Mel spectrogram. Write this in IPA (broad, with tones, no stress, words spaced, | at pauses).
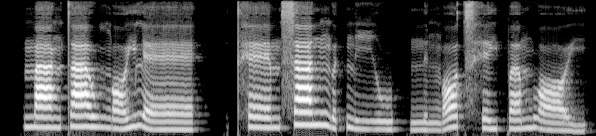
maː˧ŋt̪aː˧wŋɔː˨˥jlɛː˨ | t̪ʰɛː˧m saː˥nŋɵ˨˥t̚n̪iː˨w | n̪ɪ˨ŋɔː˥t͡sʰe˧j pɐ˨˧mwɔː˨˩j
